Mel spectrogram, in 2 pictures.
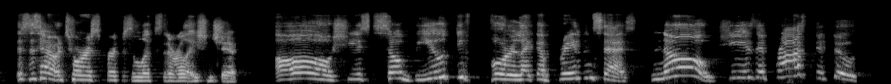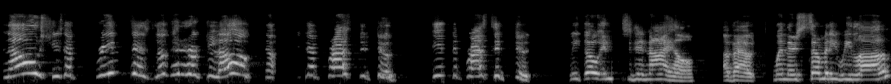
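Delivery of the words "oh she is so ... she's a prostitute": deliberately bad put-on Israeli teacher voice. Retelling what a teacher from Israel said, terrible impression of a teacher from Israel. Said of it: "I will do a terrible impression".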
